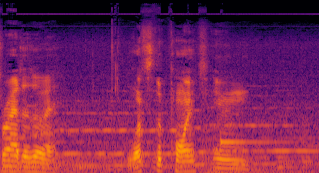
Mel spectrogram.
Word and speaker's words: Ratatouille: It shows you the pronunciation right here. Rat, a, to, eh. So it's Ratatouille.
